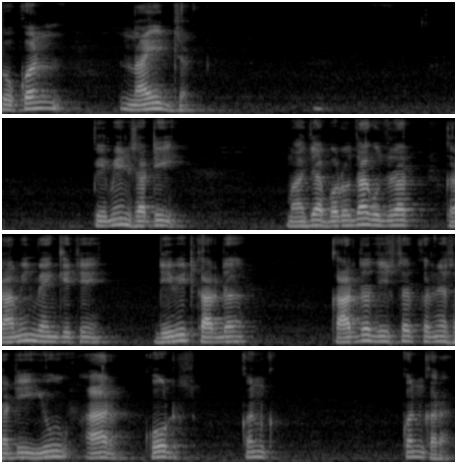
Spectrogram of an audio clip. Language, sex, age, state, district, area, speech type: Marathi, male, 45-60, Maharashtra, Buldhana, rural, read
